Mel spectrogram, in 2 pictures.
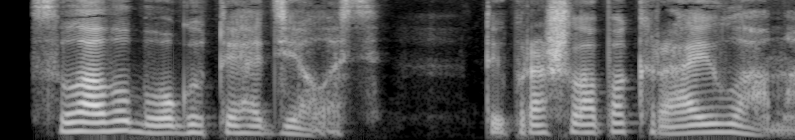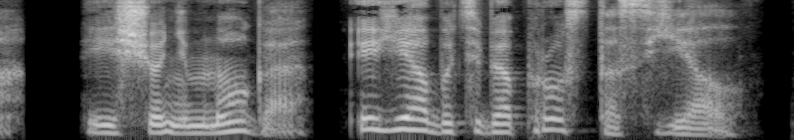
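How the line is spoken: Hoarse rasp. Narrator (Russian): прохрипел Макар

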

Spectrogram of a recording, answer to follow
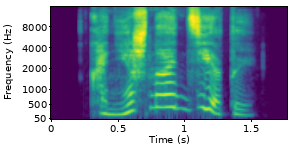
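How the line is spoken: Offended exclamation. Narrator (Russian): оскорбленно воскликнула я

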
